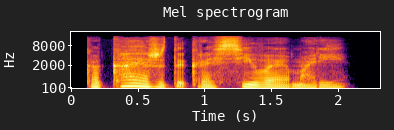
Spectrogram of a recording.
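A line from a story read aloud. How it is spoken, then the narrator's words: Quiet. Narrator (Russian): тихо сказал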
